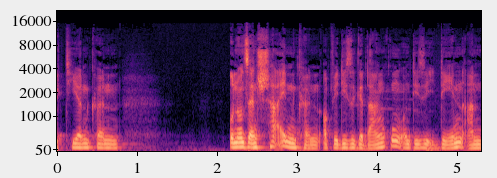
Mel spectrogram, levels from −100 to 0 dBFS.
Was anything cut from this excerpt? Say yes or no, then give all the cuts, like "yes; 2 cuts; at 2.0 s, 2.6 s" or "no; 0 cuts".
no; 0 cuts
